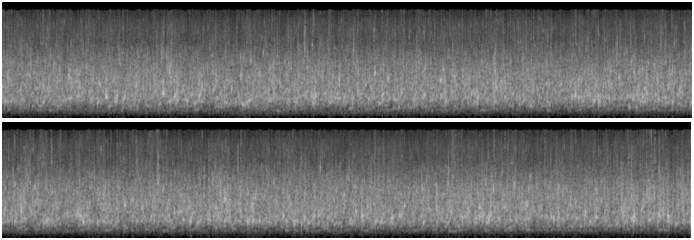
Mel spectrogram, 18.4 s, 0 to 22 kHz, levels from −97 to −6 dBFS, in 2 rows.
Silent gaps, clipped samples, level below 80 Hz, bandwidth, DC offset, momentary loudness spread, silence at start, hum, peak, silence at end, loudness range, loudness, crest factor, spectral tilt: none; under 0.1%; -88 dBFS; 17 kHz; under 0.1%; 3 LU; 0 s; none; -12 dBFS; 0 s; 1 LU; -32 LUFS; 22 dB; 1.5 dB/octave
